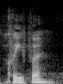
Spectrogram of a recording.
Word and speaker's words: Kuiper: Oh, Kuiper, K-U-I-P-E-R.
